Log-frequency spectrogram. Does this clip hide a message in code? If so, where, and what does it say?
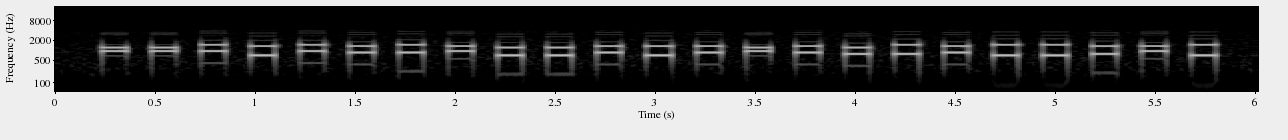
Yes: DTMF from 0.3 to 5.8 s, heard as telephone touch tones, dialled by machine, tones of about 120 ms. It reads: **#2#89011828*846833503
